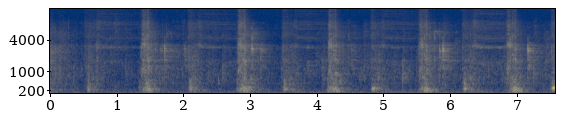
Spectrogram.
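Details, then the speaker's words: Hand-cranking one of the engines from a long-neglected Chevy C10 squarebody project: slow, rough scraping surges about once a second from rust grating inside a cylinder; rusty fluid shoots out, suspected from the back cylinder. "That one's moving. That one's moving. I hear the rust. Y'all hear it?"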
